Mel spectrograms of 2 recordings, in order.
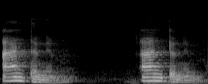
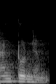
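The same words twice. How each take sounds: First: एंटोनिम with a light schwa, an-tuh-nim; correct pronunciation. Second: एंटोनिम with a full o, the common mistake; wrong pronunciation. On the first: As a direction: say एंटोनिम softly reduced in the middle. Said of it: "इसका सही pronunciation है". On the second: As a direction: say एंटोनिम as ant-o-nim. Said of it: "कई लोग एंटोनिम बोलते हैं". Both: Shown as a demonstration.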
